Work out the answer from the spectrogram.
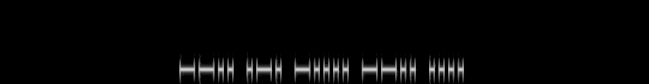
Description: Morse code, heard as a keyed tone, about 25 wpm, 700 Hz. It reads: ZR6ZH
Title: DXCC-100 Call Signs - 5 Characters - Repeated 3x - 25wpm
